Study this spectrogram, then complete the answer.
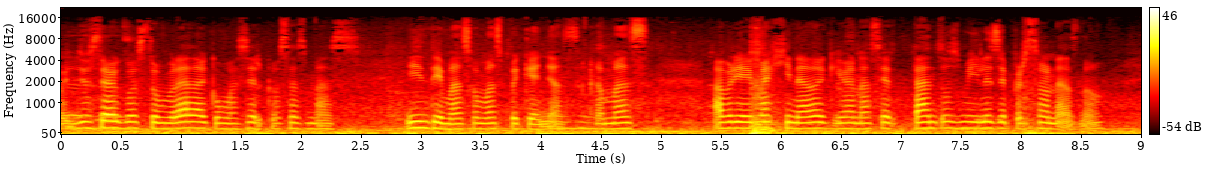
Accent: Veracruz, Mexico; moved away; Sí. Yo crecí en Veracruz y me fui de Veracruz por muchos años, pero ahora ya volví.

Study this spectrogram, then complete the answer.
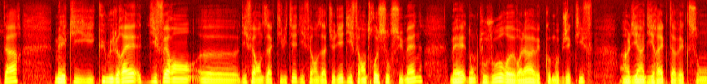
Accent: Grand Est, France; une formation agricole à la base, que j'ai fait en Alsace, hein, je suis alsacien d'origine, voilà, et puis fier de l'être

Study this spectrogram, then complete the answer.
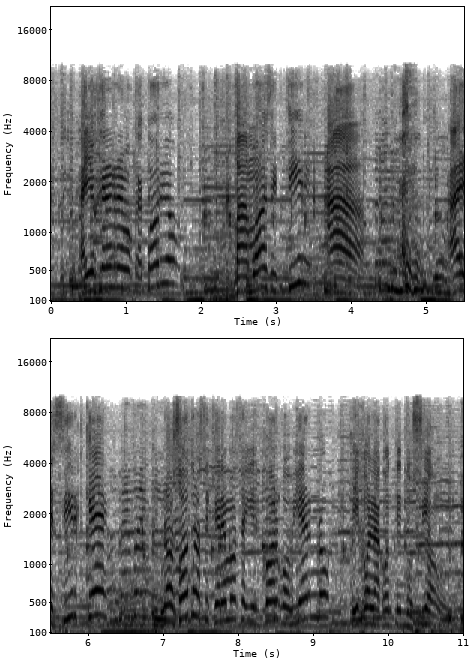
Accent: Caracas, Capital District, Venezuela; soy de Macarao y aquí estamos.

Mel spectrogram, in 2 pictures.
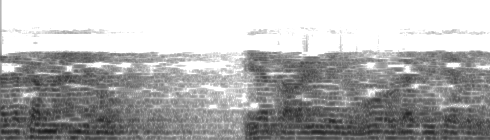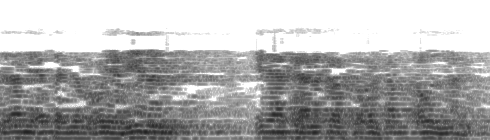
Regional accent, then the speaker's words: Saudi Arabia; هذا أيضا موجود عندنا في المملكة بكثرة في الموادي

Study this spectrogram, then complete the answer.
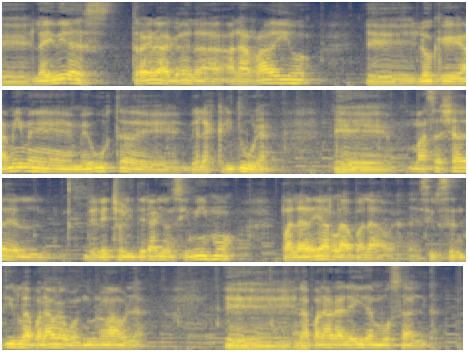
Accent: Lomas, Buenos Aires, Argentina; Yo me crié en Lomas, en un barrio parecido, con calles de adoquines, muy tranquilo.

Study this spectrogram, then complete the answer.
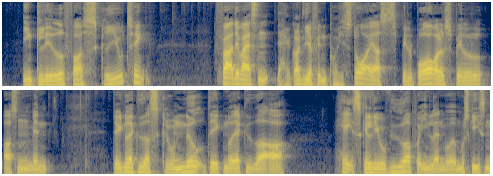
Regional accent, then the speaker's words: Frederiksberg, Capital Region of Denmark, Denmark; also born or lived in Aarhus; Jeg er født i Aarhus, men det flyttede jeg hurtigt væk fra. Det kan jeg ikke huske. Så flyttede jeg til Frederiksberg, og så boede jeg der indtil jeg var 20. Og der gik jeg i børnehave, der gik jeg i folkeskole, der gik jeg i gymnasiet.

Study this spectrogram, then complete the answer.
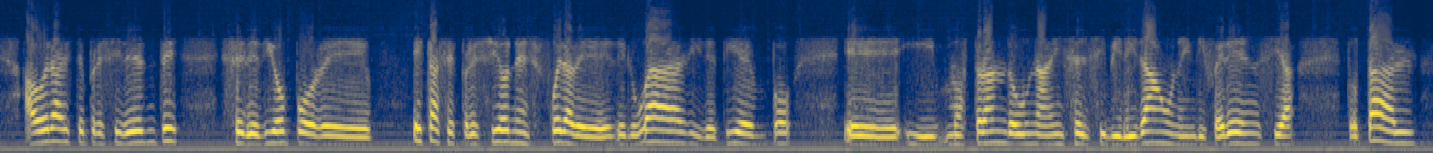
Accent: Argentina; Me sentí como argentina.

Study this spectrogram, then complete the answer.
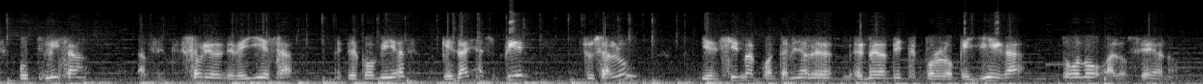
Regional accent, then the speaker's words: Lima, Peru; Y nosotros, como limeños que somos, que vivimos en las ciudades

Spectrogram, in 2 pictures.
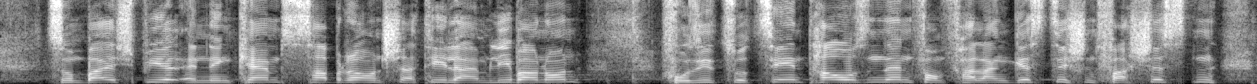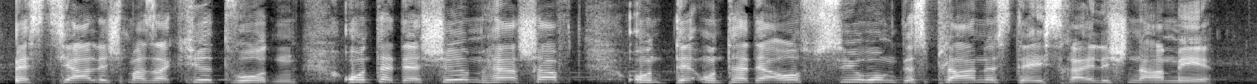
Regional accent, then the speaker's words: Palestine; Das sind nur wenige traurige Beispiele von denen, die wir als Palästinenser immer wieder ausgesetzt sind.

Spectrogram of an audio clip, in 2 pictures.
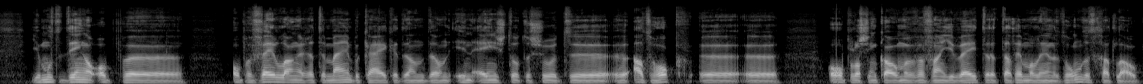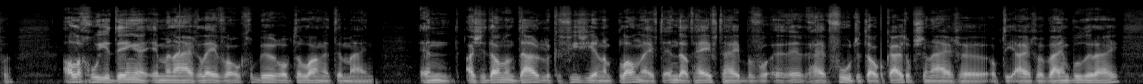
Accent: Netherlands; now in Belgium; Ik ben natuurlijk, ook al heb ik ook al een poos in België gewoond, als Nederland net wint met hockey, ik ben een Nederlander. En dat blijf ik hier ook.

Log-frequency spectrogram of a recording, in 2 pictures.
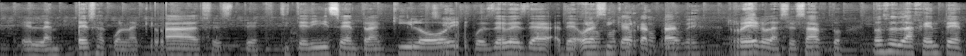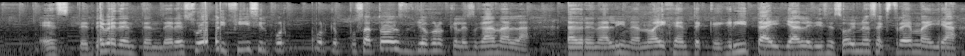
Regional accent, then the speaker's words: Tulancingo, Hidalgo, Mexico; Soy un hidalguense, orgullosamente tulancinguense, hidalguense.

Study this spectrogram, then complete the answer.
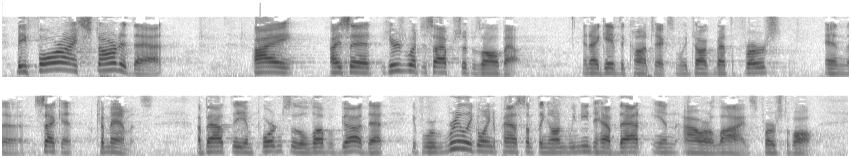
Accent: California, United States; Turns out she grew up just half a mile from where I grew up in California, in the canyon there.

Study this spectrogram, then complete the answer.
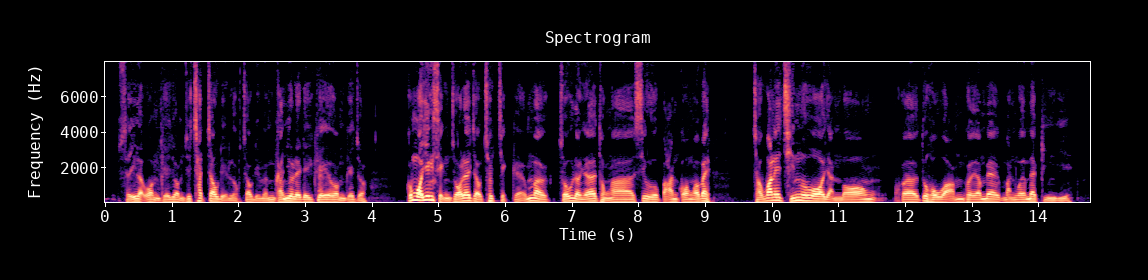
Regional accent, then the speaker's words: Hong Kong; 即系我哋香港人咧，其实啊好易处理啫，家事嚟噶嘛

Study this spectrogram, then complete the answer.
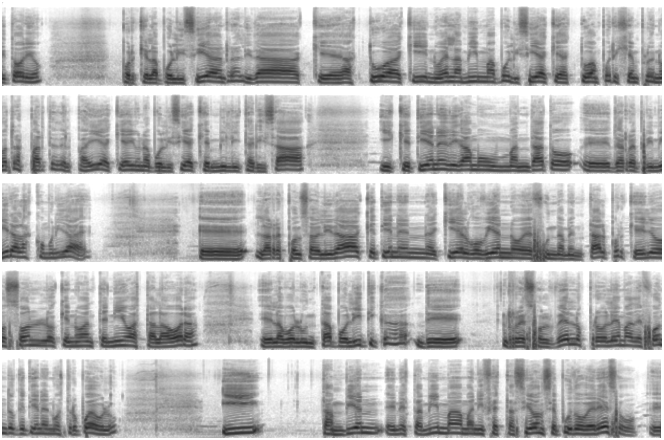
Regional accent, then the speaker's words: Huerqueno, Biobío, Chile; soy de Huerqueno, mensajero de las comunidades de la zona de Arauco.

